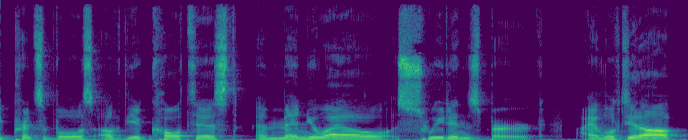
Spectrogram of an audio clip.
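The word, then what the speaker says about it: Swedenborg: of the occultist Emanuel sweden's burg I looked it up that's how you pronounce it it's just Sweden and then Berg who's philosophies were said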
